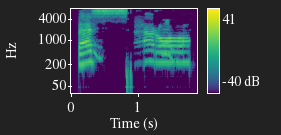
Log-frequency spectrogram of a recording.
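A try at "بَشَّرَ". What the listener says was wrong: Pakai shin.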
